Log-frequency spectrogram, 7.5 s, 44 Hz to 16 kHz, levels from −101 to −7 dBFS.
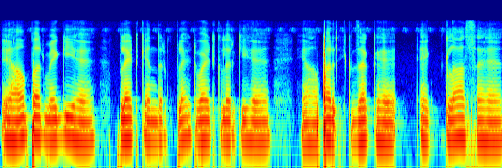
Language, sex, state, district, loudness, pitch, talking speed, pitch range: Hindi, male, Rajasthan, Bikaner, -25 LUFS, 120 Hz, 160 wpm, 115-120 Hz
